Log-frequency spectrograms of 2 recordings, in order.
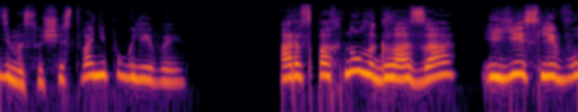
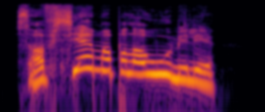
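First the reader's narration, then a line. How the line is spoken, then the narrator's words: Barked angrily. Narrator (Russian): рявкнул дракон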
